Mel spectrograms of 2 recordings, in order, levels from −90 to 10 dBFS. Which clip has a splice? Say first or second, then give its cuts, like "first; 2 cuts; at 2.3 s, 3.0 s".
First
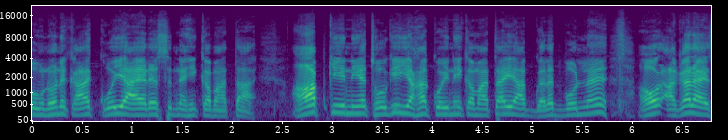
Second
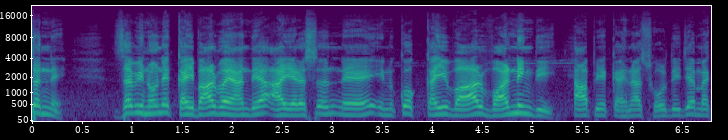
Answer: second; 1 cut; at 5.4 s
